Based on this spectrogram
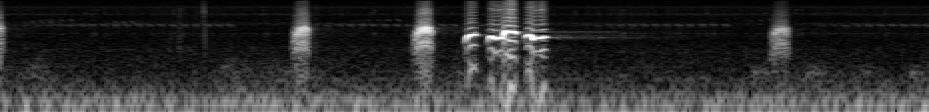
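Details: Sooty-headed bulbul in active song, meant to attract wild bulbuls and spur home birds to sing: two sharp chips, then a fast, gurgling warbled phrase, then a lone final chip.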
